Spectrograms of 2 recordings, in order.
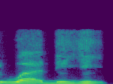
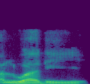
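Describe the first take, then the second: First: The word ends with an added -yi syllable. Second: The word ends on a plain long i. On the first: The speaker calls it wrong. "thaqil. Susah diucapkan" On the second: The speaker calls it right. "Cukup dibaca al wadi"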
